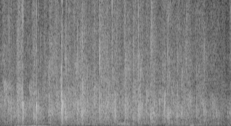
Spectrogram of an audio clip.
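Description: An audience at a school district board of trustees meeting applauds families standing up, a steady wash of clapping from a crowd in a large room with a few low thumps beneath.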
